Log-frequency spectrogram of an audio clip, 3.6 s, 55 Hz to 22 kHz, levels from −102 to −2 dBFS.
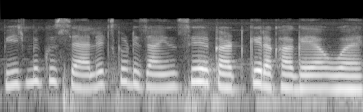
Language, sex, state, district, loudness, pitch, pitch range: Hindi, female, Bihar, Vaishali, -16 LUFS, 220 Hz, 200-260 Hz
